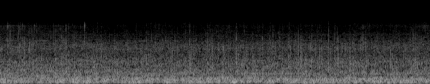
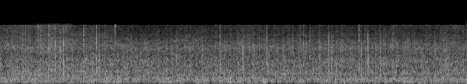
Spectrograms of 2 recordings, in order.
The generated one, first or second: second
